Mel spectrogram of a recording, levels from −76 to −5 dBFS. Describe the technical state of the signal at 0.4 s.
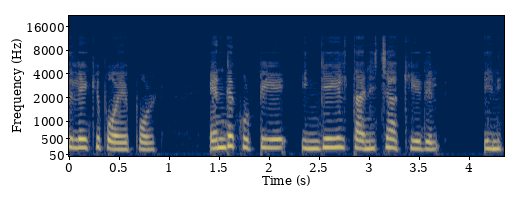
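At 0.4 s the treble sounds gritty and metallic, with nothing above 12.3 kHz. This is likely HE-AAC compression, present throughout, which fits about 16 kbps: upper bands are rebuilt from copied lower ones.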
